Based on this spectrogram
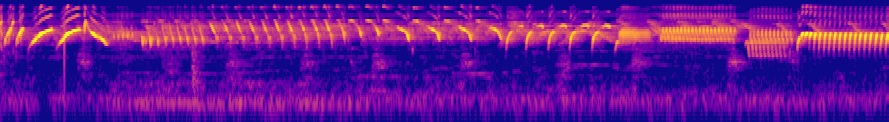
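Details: Female canary in breeding condition, played to provoke male canaries into song: varied high phrases of swooping whistles, quick rolling trills and buzzy notes, ending in harsh, rasping rolls.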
